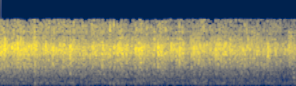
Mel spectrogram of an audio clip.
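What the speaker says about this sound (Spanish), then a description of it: "Un aplauso al Rey de Reyes." Sustained applause from a church congregation during a Spanish-language Christian sermon, a steady dense wash of clapping that stays loud and even throughout.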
